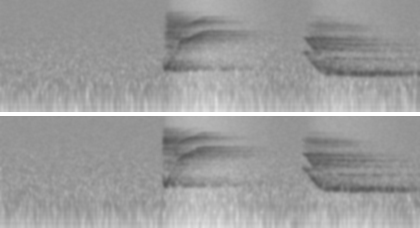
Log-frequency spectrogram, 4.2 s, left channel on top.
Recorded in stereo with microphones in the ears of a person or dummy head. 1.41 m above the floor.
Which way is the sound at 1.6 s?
75° right (ahead or behind).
